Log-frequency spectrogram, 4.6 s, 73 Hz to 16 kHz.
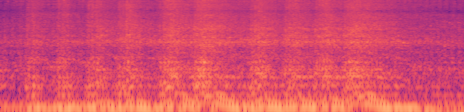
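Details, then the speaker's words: Suzuki GSX 250R fuel-injected, after FI light repair, running with little fuel in tank: single engine blips throttle, revs rise and fall cleanly with steady exhaust note, no stalling; normal revving, no fuel leaks seen. "sounds good sounds good going to let it run for a minute make sure I don't see any dripping down from the bike"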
